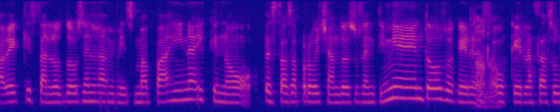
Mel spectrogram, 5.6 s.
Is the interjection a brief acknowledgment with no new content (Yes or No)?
Yes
